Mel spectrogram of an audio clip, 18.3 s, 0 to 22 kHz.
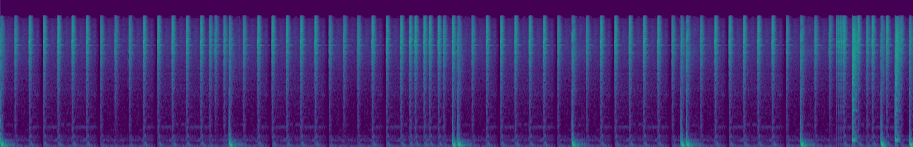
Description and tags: Composure Beat 2
stuff, cut, hiphop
